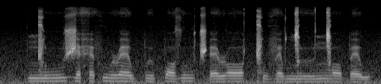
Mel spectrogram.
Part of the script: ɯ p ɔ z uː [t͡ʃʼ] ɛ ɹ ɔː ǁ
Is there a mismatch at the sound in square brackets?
no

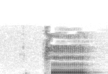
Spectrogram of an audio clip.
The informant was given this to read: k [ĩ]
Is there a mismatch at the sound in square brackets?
no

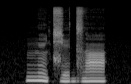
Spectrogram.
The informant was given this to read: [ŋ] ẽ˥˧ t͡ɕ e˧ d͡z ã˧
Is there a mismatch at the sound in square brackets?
no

